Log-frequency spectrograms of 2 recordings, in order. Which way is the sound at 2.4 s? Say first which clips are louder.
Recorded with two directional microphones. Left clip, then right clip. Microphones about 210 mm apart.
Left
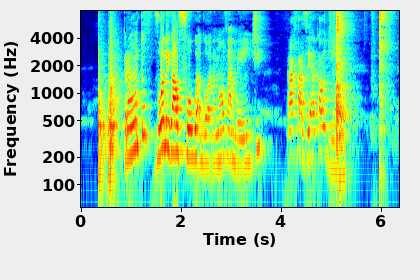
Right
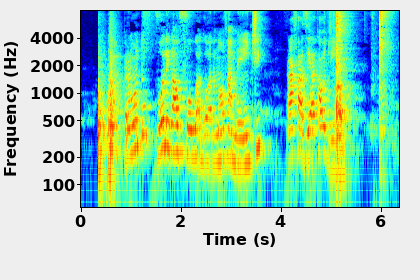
Left 1 dB; 10° left (ahead or behind).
